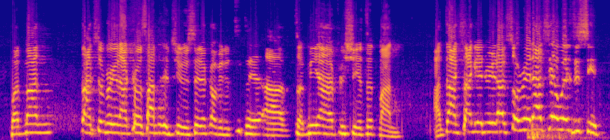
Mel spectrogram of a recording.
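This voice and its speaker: With a high pitch and a fairly quick pace, a man speaks in an animated tone with lively intonation while keeping his loudness very even. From Trinidad and Tobago. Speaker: game streamer. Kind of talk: live gaming stream chat. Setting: live stream.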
